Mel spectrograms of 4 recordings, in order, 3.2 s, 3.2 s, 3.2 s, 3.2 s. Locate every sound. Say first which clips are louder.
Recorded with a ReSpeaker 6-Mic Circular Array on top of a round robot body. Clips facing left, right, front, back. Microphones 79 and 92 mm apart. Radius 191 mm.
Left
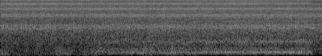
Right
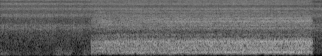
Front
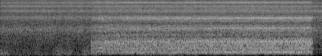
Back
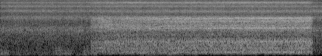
0.9 s a hiss: right 12 dB, front 4 dB; 70° right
